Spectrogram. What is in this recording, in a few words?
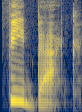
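"feedback", 英単語 発音; fíːdbæ̀k フィードバック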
